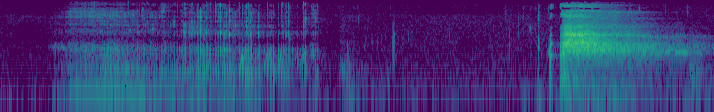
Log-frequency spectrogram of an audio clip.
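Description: Wet mouth sounds of someone drinking a cool glass of water, a couple of seconds of swallowing and gulping, then a short pause and a loud, breathy exhale of relief.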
